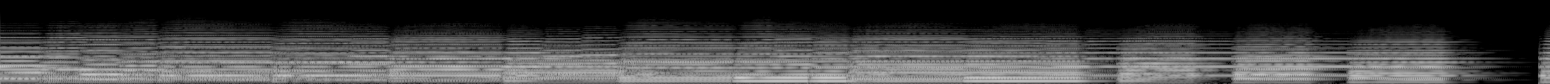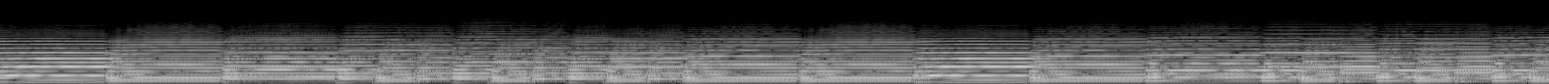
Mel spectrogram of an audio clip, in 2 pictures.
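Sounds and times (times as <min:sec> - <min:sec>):
brass quintet playing: 0:00.0 - 0:30.9.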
